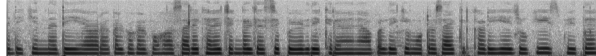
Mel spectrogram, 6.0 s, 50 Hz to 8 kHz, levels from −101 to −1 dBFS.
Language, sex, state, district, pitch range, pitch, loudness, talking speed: Hindi, female, Chhattisgarh, Sukma, 215-225 Hz, 220 Hz, -15 LUFS, 280 wpm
